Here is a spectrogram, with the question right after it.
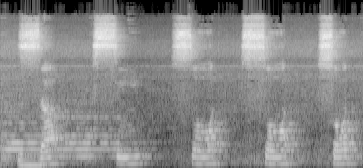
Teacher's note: ز، سین، صا، ان تینوں کا مخرج ہے جب زبان کی نوک اوپر اور نیچے والے جو آگے والے 2 دانت ہیں ان کے پیچھے لگے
